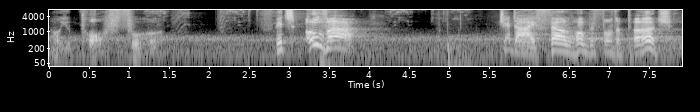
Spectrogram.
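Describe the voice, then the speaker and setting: An actor playing a grizzled, power-hungry fallen master in a video game, theatrical and grandiose. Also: male voice, on the high side, creaky, slight background noise, exaggerated voice. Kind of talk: video game cinematic acting.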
